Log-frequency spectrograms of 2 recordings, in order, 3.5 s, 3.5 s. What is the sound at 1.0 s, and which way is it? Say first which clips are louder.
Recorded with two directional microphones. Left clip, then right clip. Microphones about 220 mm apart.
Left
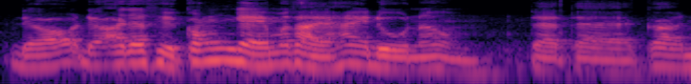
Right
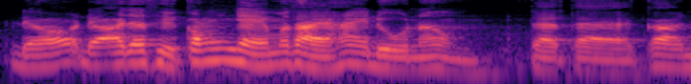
Speech: right 7 dB; 15° left (ahead or behind).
